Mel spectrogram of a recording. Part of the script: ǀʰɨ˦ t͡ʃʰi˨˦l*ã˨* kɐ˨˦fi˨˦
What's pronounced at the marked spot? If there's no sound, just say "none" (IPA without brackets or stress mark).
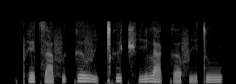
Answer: a˨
